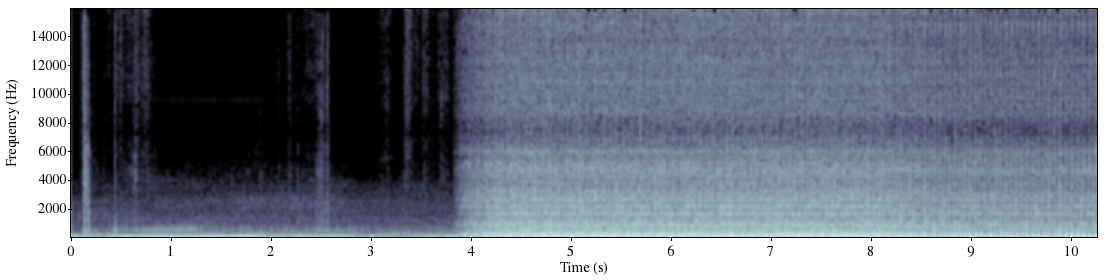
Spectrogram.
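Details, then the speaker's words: 2010 Polaris Ranger RZR 170, neglected after sitting a few years: cranks and catches, then settles to a steady even idle with no misses or knocks; exhaust smoke is moisture, no burned-oil smell. "that smoke that you see is just like moisture inside the ex aome it doesn't smell like burned oil this thing sound like everyone's good now"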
